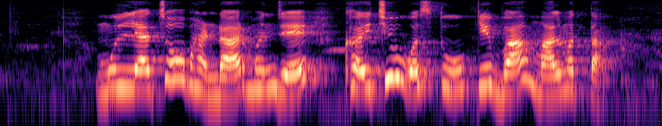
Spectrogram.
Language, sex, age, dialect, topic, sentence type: Marathi, female, 18-24, Southern Konkan, banking, statement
